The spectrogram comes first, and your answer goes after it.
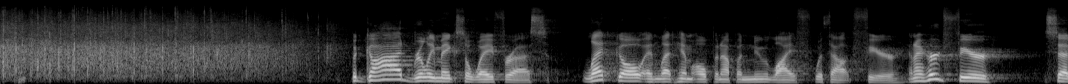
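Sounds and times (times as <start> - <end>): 
audience applause: 0.0 - 3.4
speech: 3.5 - 10.6.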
